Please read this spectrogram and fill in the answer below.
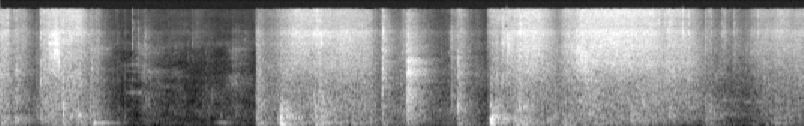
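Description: Cardboard cartons being handled: a brown inner box scraping and sliding against the outer box as it is lifted out, with a few dull knocks as it is set down on the table and a brief pause about a second in.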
